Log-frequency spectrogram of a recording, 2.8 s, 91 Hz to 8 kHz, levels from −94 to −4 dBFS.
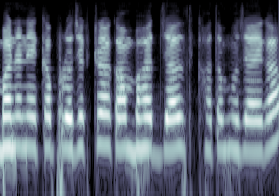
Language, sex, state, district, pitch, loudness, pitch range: Hindi, female, Bihar, Gaya, 270 Hz, -16 LUFS, 265-275 Hz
